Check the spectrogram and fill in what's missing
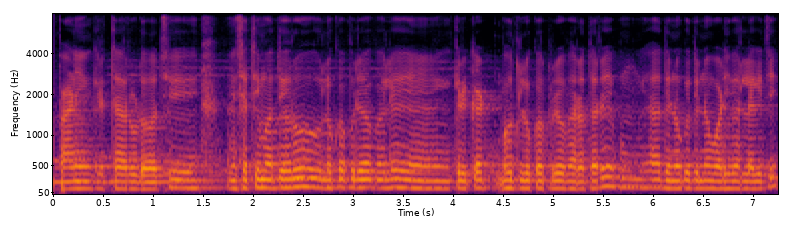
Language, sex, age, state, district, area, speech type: Odia, male, 30-45, Odisha, Khordha, rural, spontaneous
